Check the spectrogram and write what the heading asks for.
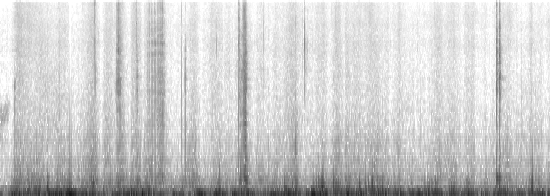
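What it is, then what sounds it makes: Faux fur microphone windscreen being scratched. Long acrylic nails and fingertips scratch and rub a grey fluffy faux fur windscreen over a black microphone. The result is a fast, dense stream of low, muffled rustling and thumping with brief brighter scratches.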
